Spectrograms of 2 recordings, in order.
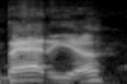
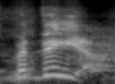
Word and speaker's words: Badia: I got lessons on how to say Badia last year because I was, of course, saying Badia. She goes, that's not it. It's Badia. Badia.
